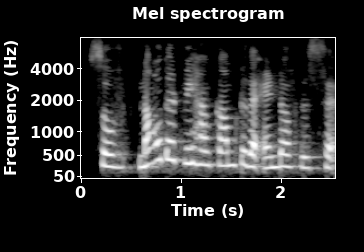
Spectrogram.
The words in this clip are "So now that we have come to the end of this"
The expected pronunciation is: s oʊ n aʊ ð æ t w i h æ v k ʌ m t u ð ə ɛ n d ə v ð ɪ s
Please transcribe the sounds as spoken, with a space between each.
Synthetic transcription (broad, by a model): s oʊ n aʊ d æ t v i h æ v k ʌ m t u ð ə ɛ n d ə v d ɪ s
